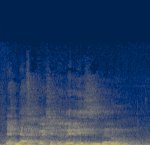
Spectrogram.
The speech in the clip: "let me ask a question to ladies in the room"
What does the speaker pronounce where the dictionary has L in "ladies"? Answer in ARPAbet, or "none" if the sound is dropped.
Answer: L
